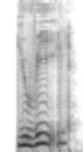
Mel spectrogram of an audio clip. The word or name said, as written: JUVELEN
